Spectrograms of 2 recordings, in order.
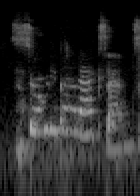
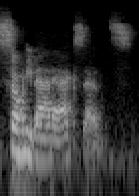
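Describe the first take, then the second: First: Tiny, very high, soft voice; high-pitched lament. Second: Said in the usual way. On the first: Real, not acted. Actor lamenting bad accents to a colleague, high and soft. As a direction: repeat it as a small high squeak.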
